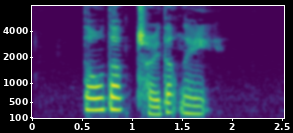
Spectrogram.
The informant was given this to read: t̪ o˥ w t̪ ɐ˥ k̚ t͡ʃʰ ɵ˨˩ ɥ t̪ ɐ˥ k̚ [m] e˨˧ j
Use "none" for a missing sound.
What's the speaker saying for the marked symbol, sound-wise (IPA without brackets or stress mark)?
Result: n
